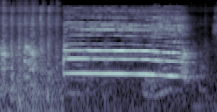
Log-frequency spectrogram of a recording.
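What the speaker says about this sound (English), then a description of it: "We're going to pick up the hen." A rooster on a chicken farm lets out one long, loud, drawn-out crow close by, preceded by softer clucking and farmyard noise.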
